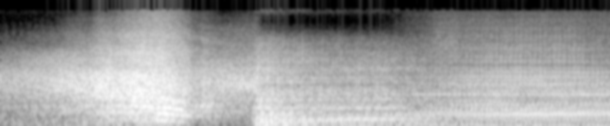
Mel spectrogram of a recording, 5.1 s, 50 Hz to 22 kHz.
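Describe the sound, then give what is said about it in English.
Engine of a Porsche 911 Carrera sports car on the Autobahn: a loud rushing swell builds and peaks, then breaks off abruptly into a steady, droning engine hum that holds at an even level to the end. “The Porsche 911 Carrera.”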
